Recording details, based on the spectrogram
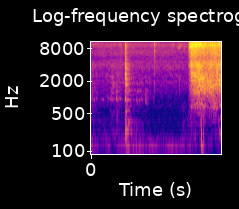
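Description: Garlic dropped into hot oil for a sambar tempering with mustard seeds, panch phoron and fenugreek: after a couple of faint clinks, a sudden loud, bright sizzle bursts up and holds steady, close by.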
